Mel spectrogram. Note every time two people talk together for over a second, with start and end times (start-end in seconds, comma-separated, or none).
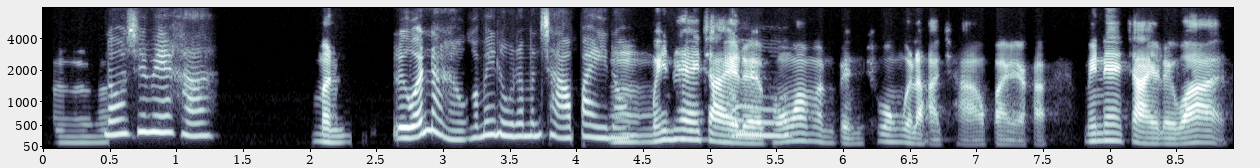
none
